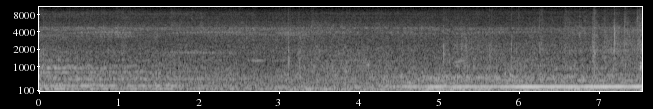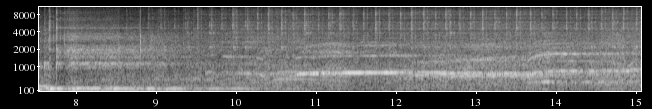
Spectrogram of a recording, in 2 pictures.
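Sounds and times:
held low note: 0.0s - 11.6s
low rumbling noise: 0.0s - 12.9s.

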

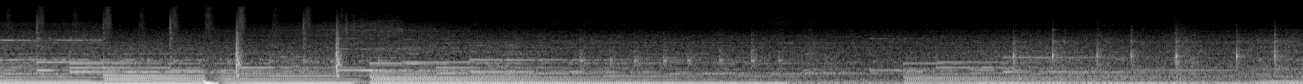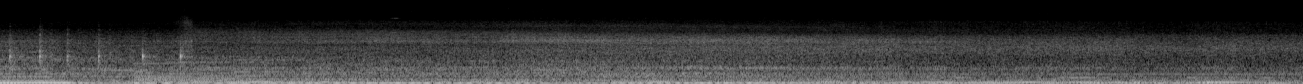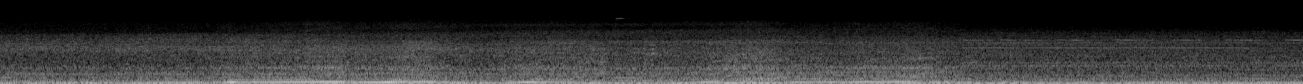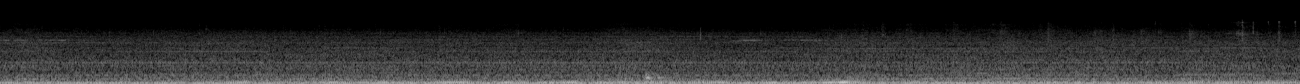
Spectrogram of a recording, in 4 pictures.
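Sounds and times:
faint steady tones: 0.0s - 31.2s
construction site rumble: 0.0s - 52.0s.

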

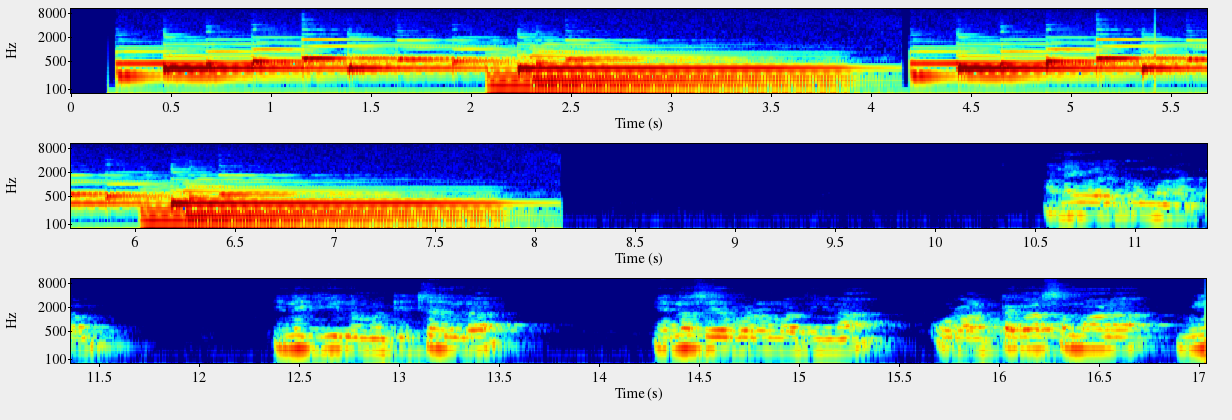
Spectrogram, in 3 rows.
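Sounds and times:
plucked intro music: 0.2s - 8.2s.

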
